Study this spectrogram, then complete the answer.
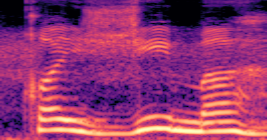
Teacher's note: موٹا قاف اور گول تا کو پھر سے ہم نے ہا بنا دیا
